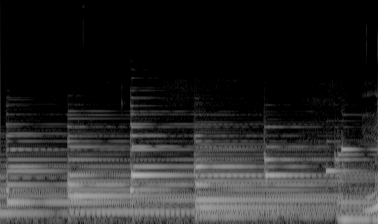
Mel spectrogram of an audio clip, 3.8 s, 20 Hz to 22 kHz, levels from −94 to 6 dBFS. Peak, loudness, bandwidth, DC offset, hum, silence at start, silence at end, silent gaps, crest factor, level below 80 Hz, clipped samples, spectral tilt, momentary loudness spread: -18 dBFS; -35 LUFS; 6.4 kHz; under 0.1%; none; 0 s; 0 s; none; 16 dB; -50 dBFS; under 0.1%; -9.5 dB/octave; 8 LU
